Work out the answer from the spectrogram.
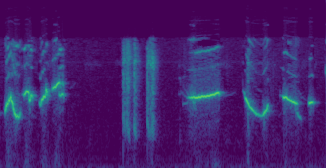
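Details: White-rumped shama phrase from a tutor recording for training songbirds: rising and falling whistles, two short harsh bursts after a pause, then a long clear whistle and looping slurred notes.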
